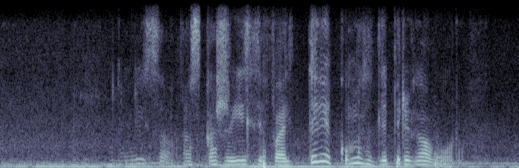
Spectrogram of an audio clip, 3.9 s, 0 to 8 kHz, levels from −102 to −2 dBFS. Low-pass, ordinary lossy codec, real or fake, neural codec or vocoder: 7.2 kHz; Opus, 16 kbps; real; none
